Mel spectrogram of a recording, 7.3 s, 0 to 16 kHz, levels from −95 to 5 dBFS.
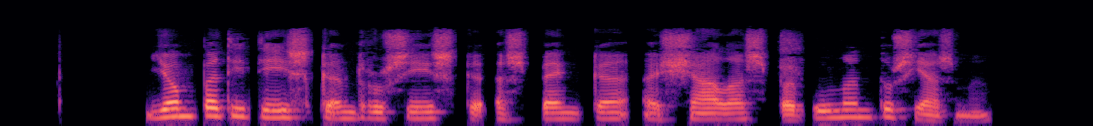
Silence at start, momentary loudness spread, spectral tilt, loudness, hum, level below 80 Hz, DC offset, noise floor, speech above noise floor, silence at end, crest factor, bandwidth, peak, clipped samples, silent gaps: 1 s; 9 LU; -5 dB/octave; -25 LUFS; none; -70 dBFS; under 0.1%; under -90 dBFS; over 65 dB; 0.7 s; 18 dB; 7.6 kHz; -8 dBFS; under 0.1%; 3.06-3.11 s, 3.25-3.29 s, 3.53-3.61 s, 3.88-3.95 s, 4.21-4.27 s, 5.13-5.18 s, 5.37-5.41 s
